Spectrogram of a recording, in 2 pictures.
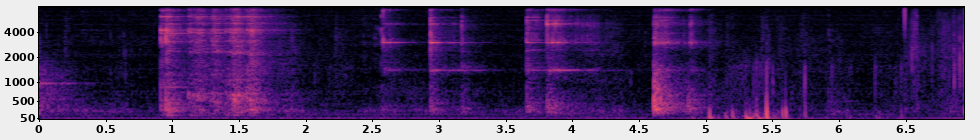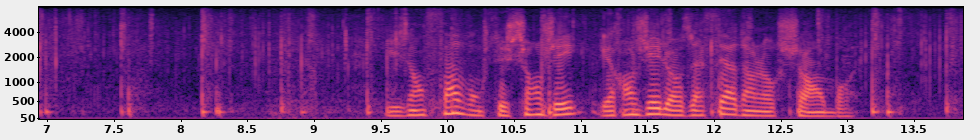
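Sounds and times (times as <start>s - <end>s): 
dishes and glassware clinking as a cook prepares dinner: 0.9s - 1.9s, 2.5s - 5.1s
speech: 9.6s - 13.2s.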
